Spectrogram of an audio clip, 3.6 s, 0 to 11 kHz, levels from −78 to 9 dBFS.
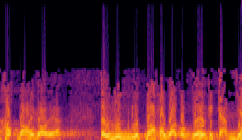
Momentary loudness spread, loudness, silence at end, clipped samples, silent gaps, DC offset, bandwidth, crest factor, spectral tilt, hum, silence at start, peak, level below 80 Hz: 5 LU; -7 LUFS; 0 s; 1%; none; under 0.1%; 6.2 kHz; 6 dB; -8.5 dB/octave; none; 0 s; 0 dBFS; -40 dBFS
